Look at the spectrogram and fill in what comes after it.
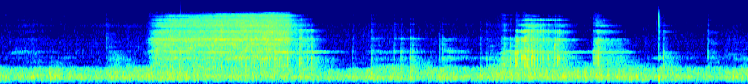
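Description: Freight train wagons rolling slowly past with a steady rumble, joined twice by rasping, hissing swells of wheel-on-rail noise lasting a couple of seconds each. A single sharp click comes near the end.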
